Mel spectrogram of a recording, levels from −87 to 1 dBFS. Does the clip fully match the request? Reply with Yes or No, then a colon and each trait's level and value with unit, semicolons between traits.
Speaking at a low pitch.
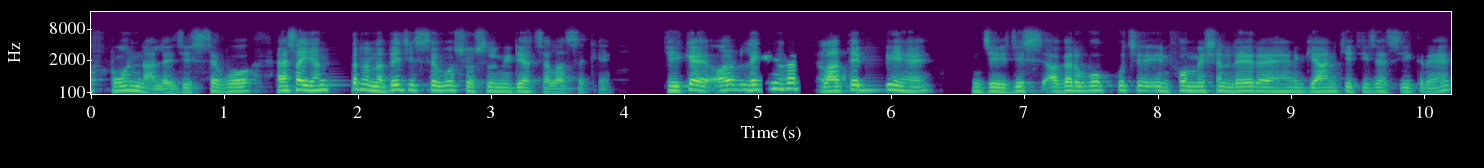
No: medium, 150 Hz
